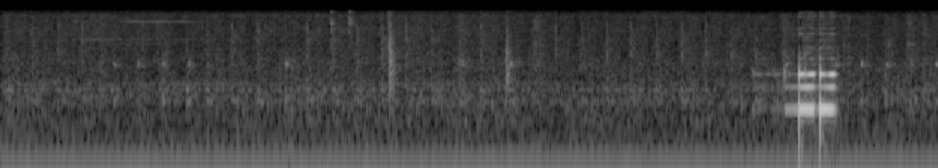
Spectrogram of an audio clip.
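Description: A short electronic beep of two quick pulses about five seconds in, the loudest sound, over a steady electrical hum. Faint ticking and two sharp clicks come before it.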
